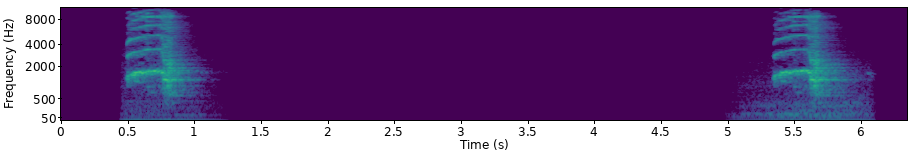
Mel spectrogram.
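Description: Fea's muntjac giving two loud, harsh barks about five seconds apart, with silence between.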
